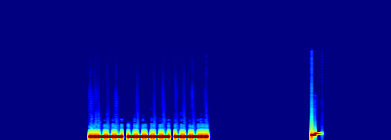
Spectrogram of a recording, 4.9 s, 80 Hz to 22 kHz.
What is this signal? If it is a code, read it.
Morse code, heard as a keyed tone, about 44 wpm, 700 Hz. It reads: 208
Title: Numbers - 3-Digit 45wpm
